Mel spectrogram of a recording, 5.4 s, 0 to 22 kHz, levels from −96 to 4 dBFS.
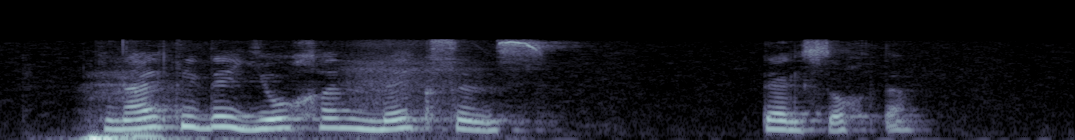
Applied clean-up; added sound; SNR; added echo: none; Breathing; -2 dB; none.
